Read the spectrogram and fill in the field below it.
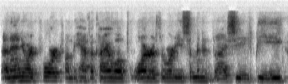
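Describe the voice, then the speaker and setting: A woman speaks at a public board meeting, a bit low-pitched and picked up from some distance across the room. She talks in a halting, questioning way and stops often to search for the right words. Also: flat delivery, a little mellow, highs cut off. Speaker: board member.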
